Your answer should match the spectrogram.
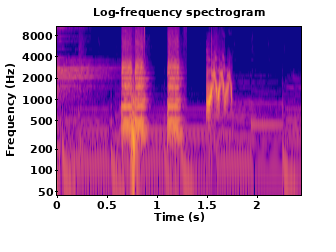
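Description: Short music sting for an animated channel logo: three short pitched hits about half a second apart, the last sliding up in pitch, over a low steady bed.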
